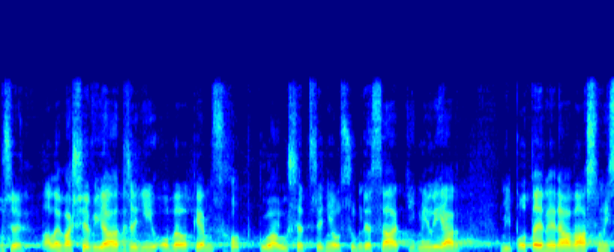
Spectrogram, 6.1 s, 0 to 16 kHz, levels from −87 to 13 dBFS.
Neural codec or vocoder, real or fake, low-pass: codec, 24 kHz, 3 kbps, HILCodec; fake; 10.8 kHz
